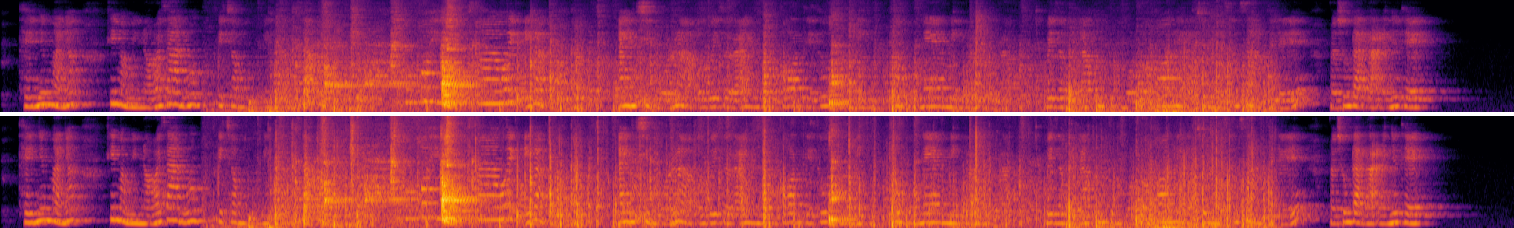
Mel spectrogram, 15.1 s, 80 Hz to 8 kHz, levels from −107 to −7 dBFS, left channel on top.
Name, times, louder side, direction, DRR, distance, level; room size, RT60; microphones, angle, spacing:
voice 1, 0.2-3.3 3.8-5.5 6.2-10.1 10.4-13.0 13.3-14.2, right 1 dB, 35° right, -1 dB, 0.9 m, -38 dB
sound 1, 2.0-12.8, right 4 dB, 85° right, 0.4 m, -34 dB
6.3 x 2.5 x 3.3 m, 0.71 s
head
